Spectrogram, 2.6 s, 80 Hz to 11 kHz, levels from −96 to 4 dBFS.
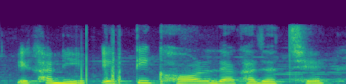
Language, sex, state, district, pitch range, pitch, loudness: Bengali, female, West Bengal, Cooch Behar, 230-255 Hz, 245 Hz, -13 LUFS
